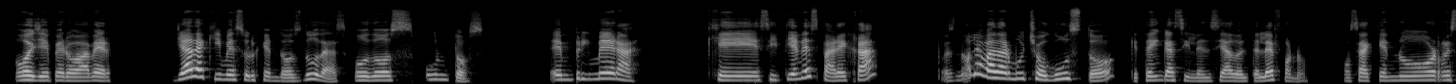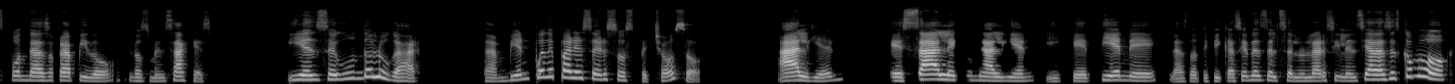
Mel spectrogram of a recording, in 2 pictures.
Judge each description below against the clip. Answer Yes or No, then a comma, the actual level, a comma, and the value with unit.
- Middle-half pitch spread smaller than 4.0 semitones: No, average, 5.1 semitones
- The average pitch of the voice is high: Yes, high, 195 Hz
